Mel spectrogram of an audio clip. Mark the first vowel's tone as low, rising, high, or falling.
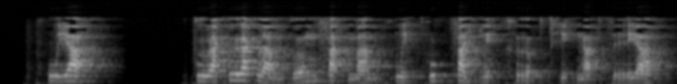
falling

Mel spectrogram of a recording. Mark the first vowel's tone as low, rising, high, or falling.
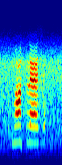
high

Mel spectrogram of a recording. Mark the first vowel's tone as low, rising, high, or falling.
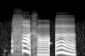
falling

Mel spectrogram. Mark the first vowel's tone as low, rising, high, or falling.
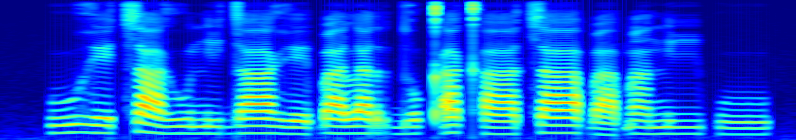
rising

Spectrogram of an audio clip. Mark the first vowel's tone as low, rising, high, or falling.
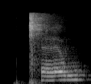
rising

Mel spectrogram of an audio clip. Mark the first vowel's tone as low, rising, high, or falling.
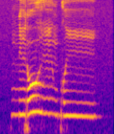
low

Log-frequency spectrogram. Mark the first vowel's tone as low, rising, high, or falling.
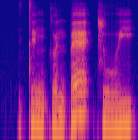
low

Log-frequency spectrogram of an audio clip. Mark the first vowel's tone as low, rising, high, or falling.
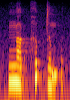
low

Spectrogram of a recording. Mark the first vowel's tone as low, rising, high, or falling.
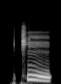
falling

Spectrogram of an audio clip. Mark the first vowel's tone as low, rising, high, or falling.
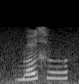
rising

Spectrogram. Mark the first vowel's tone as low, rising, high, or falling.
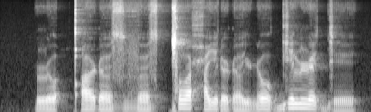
low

